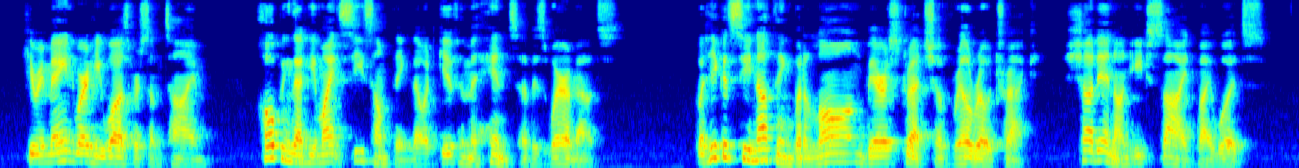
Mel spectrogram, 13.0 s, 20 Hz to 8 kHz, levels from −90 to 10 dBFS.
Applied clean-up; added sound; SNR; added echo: none; none; none; none.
